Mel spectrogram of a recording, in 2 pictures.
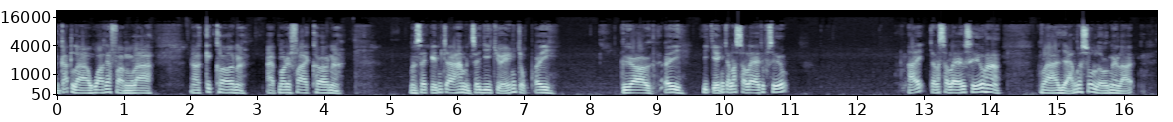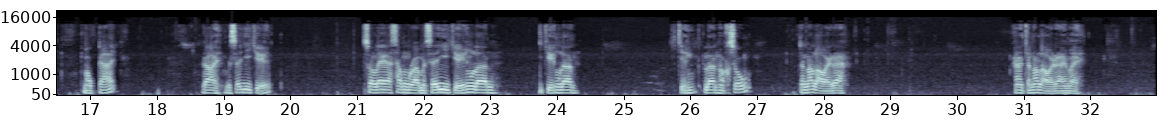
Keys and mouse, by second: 0.4 click, 4.2 KP_3, 6.7 KP_1, 8.4 g, 15.6-18.3 drag, 18.3 KP_3, 19.2 g, 21.1 z, 27.5 Tab, 28.1 Tab, 28.2 click, 32.3 KP_3.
